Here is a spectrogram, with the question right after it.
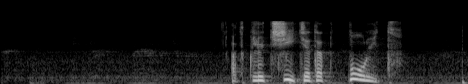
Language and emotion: Russian, angry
